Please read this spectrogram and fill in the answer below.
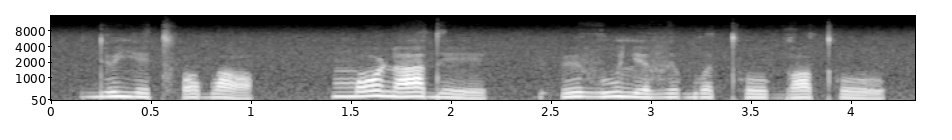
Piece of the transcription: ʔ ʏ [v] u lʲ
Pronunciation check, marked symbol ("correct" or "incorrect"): correct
